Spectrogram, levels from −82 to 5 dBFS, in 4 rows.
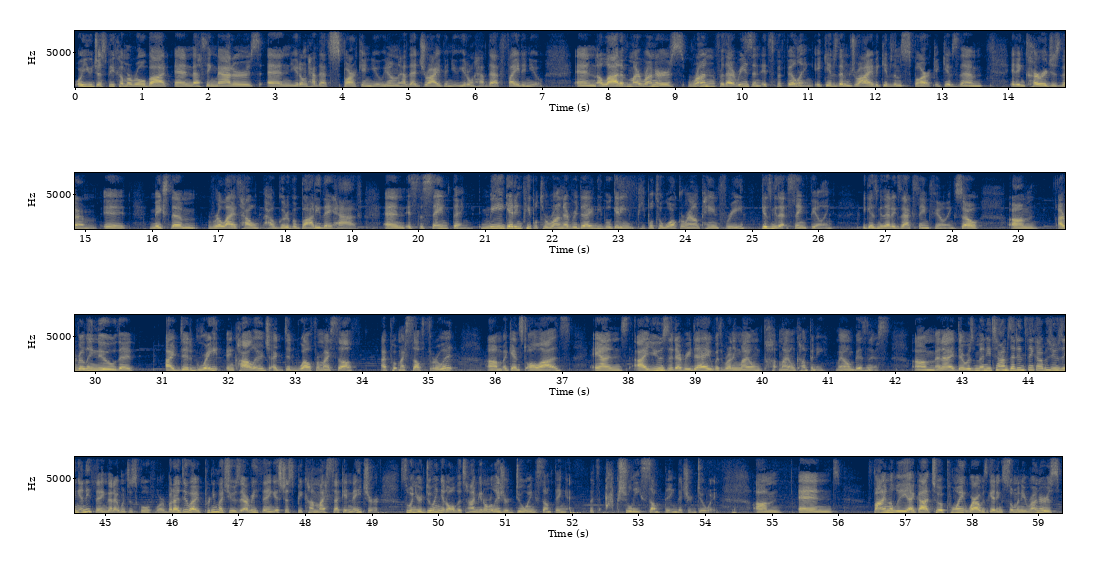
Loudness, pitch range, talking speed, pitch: -23 LUFS, 165-200 Hz, 220 wpm, 180 Hz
